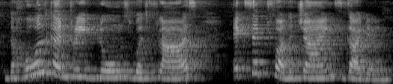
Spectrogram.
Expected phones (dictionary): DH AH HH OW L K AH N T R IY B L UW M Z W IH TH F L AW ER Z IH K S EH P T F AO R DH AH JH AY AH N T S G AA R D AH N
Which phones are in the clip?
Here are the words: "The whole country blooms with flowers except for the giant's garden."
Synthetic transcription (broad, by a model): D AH HH OW L K AH N T R IY B L UW M Z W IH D F L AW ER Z IH K S EH P T F AO R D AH JH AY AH N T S G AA R D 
